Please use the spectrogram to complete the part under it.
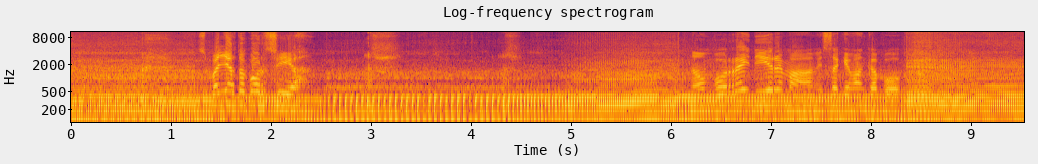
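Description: A motorcycle engine hums and revs up and down.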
